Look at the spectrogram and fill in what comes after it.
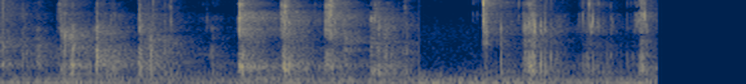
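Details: Pet Himalayan marmot named Dumpling, kept indoors in its own room, eating pineapple: irregular wet crunching and biting bursts, several per second, ending abruptly in silence.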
